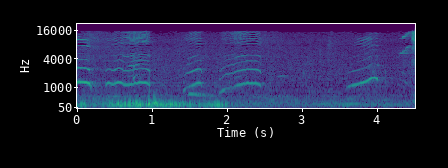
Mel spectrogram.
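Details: Young monkey Santos calls out for mother Sarah with clear, plaintive whistled wails that bend upward and drop, coming in quick clusters over a low rumbling background.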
